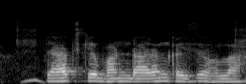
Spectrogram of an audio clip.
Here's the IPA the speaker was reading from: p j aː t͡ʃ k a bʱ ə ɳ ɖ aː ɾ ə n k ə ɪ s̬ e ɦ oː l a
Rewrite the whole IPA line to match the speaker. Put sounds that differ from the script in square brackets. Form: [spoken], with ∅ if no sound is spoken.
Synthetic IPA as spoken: p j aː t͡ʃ k [e] bʱ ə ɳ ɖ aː ɾ ə n k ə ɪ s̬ e ɦ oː l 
